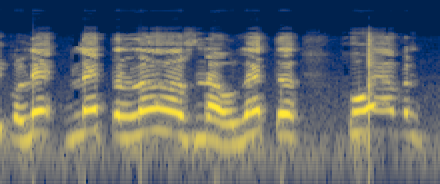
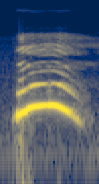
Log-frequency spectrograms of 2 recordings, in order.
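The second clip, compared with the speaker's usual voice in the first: a sudden high, loud whoop; 6 dB louder than usual. Real, not acted. Trucker whoops out loud to her viewers. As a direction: let out a joyful high yell.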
